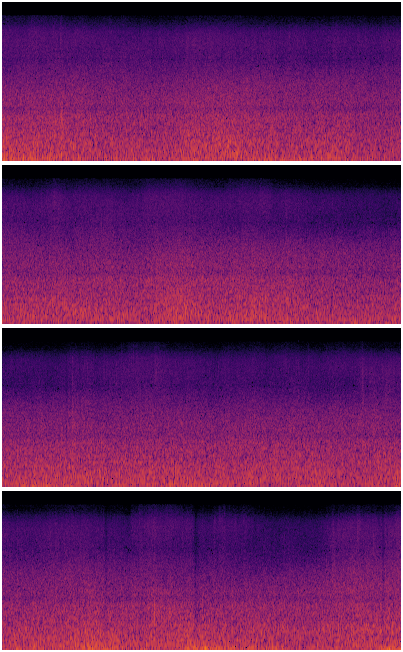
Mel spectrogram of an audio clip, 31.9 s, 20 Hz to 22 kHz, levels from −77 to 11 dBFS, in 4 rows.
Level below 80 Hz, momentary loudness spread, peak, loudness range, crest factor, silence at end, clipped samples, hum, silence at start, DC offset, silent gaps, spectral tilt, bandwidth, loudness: -34 dBFS; 3 LU; -8 dBFS; 2 LU; 16 dB; 0 s; under 0.1%; none; 0 s; under 0.1%; none; -4.5 dB/octave; 16.5 kHz; -26 LUFS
